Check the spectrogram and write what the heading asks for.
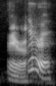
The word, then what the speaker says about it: Cera: Cera? Sarah.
